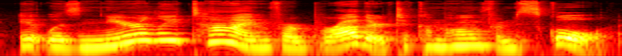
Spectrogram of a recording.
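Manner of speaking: plain reading voice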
